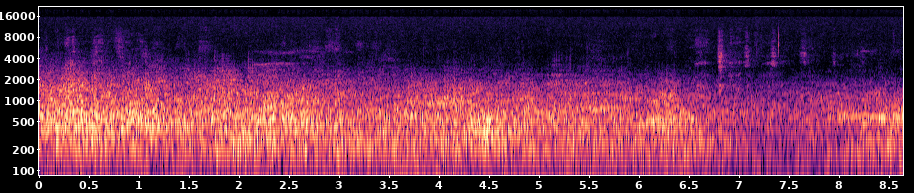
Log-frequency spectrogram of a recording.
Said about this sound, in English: Right when the airplane comes. He's in a hurry.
